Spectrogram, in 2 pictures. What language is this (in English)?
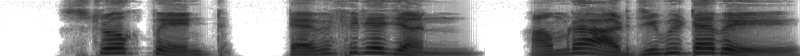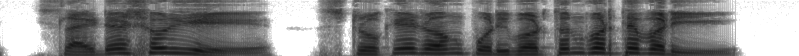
Bangla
